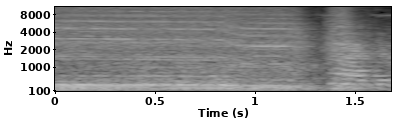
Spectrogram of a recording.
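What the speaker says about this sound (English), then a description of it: "drive the rest of the screws, and they're all hitting studs" Power drill driving screws into wall studs, a continuous close whirring motor that briefly dips near the end, with no talking.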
